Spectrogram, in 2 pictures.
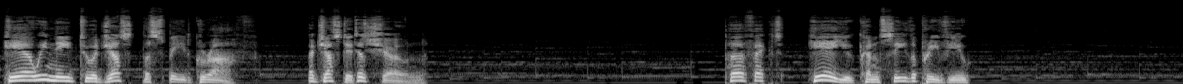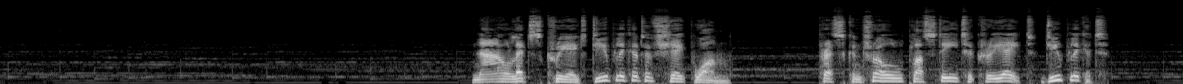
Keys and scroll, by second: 19.2 ctrl+d.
